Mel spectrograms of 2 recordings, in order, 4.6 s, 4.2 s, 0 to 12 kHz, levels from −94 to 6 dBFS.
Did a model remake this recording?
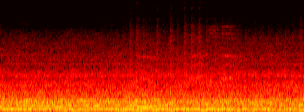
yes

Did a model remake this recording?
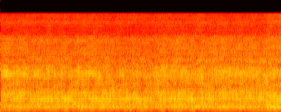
yes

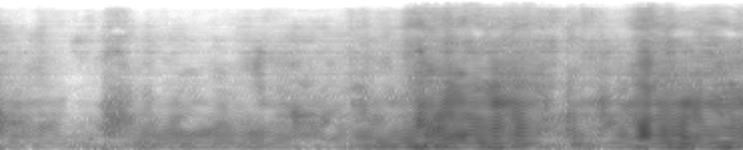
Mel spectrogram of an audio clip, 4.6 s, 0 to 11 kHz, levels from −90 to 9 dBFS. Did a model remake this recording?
yes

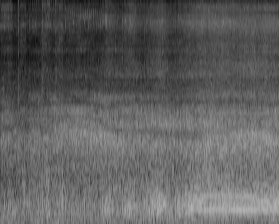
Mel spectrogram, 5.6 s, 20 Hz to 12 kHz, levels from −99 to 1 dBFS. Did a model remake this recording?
yes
